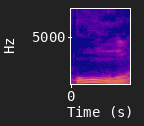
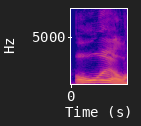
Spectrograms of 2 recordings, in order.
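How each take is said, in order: First: The vowel is a plain 'oo' sound. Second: The vowel is an 'oy' sound. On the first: The speaker calls it wrong. "some things that my family would say, like" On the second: The speaker calls it right. "You pronounce it like oil"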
